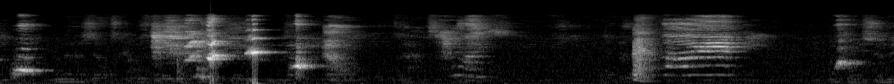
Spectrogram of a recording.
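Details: Indoors on a bathroom towel rail, a moulting, hand-trained female African grey parrot aged eight gives loud clustered squawks and clicks, a pause, then a long harmonic screech and a brief whistle.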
